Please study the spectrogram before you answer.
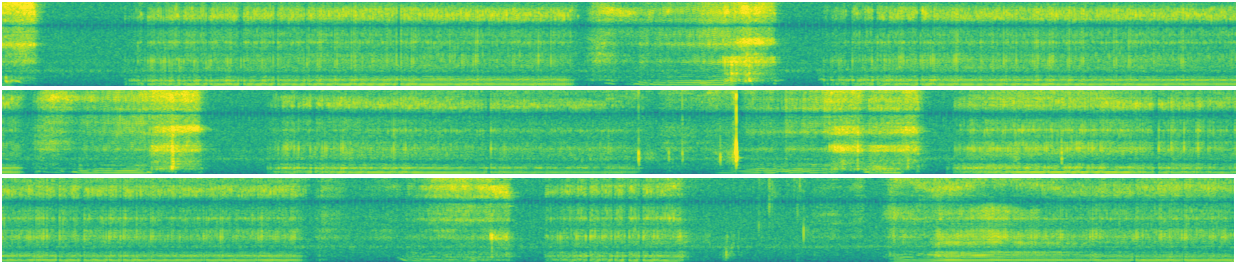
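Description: A Miniature Schnauzer gives sustained, throaty growls lasting two to three seconds each, separated by short pauses. The rumble sometimes chokes into a strained, gurgling sputter, and a faint whine shows near the end.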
